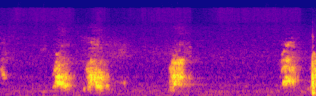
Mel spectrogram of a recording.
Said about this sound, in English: You got a dog And barking in the background.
